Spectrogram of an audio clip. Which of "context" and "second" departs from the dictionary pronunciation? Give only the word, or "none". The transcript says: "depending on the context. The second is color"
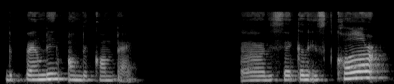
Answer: context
